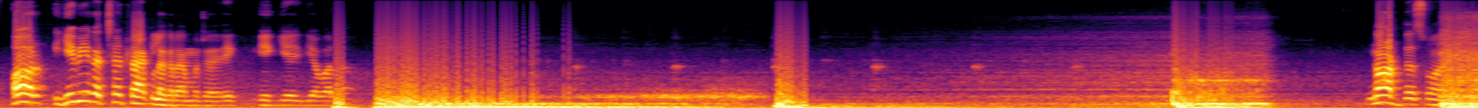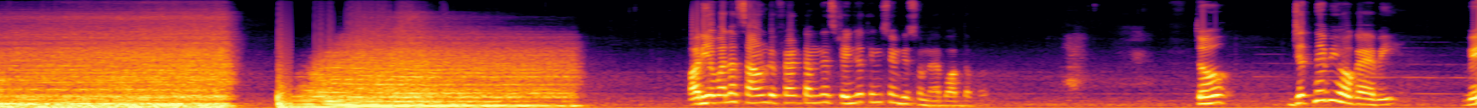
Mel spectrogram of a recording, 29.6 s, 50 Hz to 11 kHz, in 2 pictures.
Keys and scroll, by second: 1.6 v, 13.0 c, 17.9 v, 21.7 Delete.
